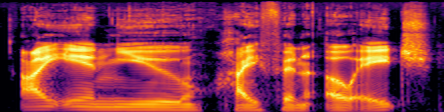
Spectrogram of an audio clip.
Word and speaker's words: Inu-Oh: If you guys get a chance to check that out, it's spelled INU-OH.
